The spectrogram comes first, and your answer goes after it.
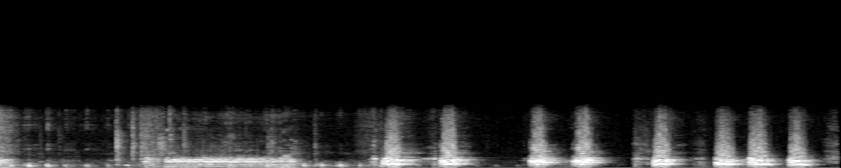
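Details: A pet Rottweiler, which dislikes its owner's office chair, goes wild at it with a string of loud, deep barks, starting with a low growling rumble.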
